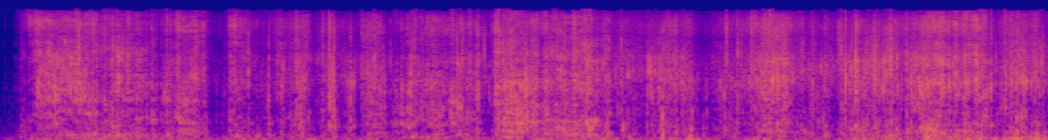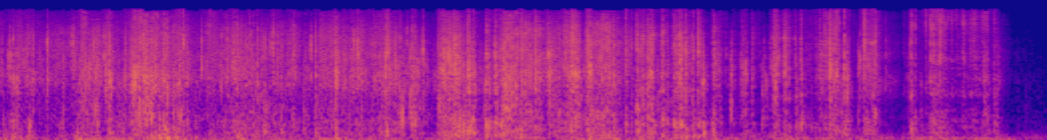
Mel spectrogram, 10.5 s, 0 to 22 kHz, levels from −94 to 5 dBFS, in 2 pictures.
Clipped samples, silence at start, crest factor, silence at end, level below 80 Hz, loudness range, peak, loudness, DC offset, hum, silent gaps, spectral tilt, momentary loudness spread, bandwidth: under 0.1%; 0.1 s; 22 dB; 0.15 s; -46 dBFS; 3 LU; -10 dBFS; -29 LUFS; under 0.1%; none; none; -1 dB/octave; 8 LU; 17 kHz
